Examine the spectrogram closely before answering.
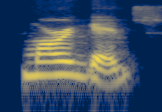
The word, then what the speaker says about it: mortgage: mortgage yep that's correct there's a t after the r it's like a silent t mortgage okay are you mortgage on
